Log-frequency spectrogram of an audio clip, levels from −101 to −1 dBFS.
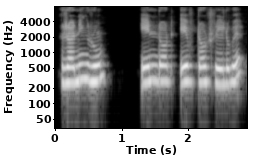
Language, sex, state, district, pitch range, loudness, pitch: Bengali, female, West Bengal, Jalpaiguri, 260-285 Hz, -16 LUFS, 275 Hz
